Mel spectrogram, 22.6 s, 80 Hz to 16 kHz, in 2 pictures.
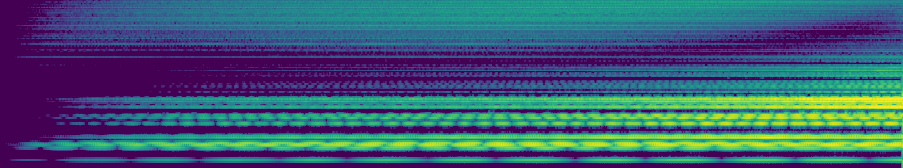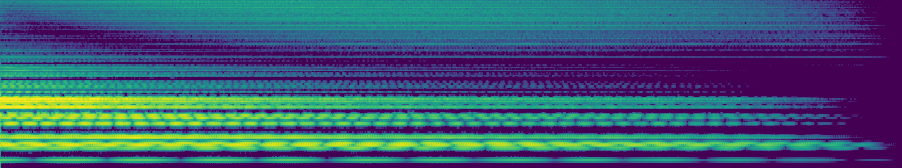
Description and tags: Luminize Moody fade in and out
drum and bass FX atmosphere dnb 170 BPM key C
170, atmosphere, bass, BPM, C, dnb, drum, FX, key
